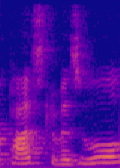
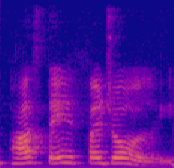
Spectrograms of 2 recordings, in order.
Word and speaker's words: pasta e fagioli: We can make it for pasta fagioli, or if you want to say it correctly in Italian, pasta e fagioli.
